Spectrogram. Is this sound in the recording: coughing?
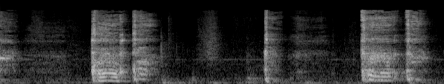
yes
